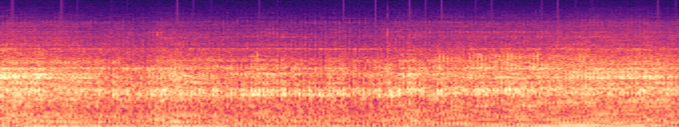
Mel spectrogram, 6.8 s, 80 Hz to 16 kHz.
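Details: Honda XL 350 single-cylinder motorcycle on a test ride after a blown head gasket repair, still bogging down under acceleration; uneven, stumbling, spluttering beats and ragged note, misfire of unknown cause, points and carburettor float bowl to be checked; handling also poor.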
